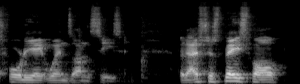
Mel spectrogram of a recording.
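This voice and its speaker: A man talks at a very fast pace. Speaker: sports podcast host. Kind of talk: casual sports podcast monologue.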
